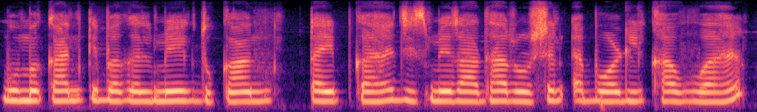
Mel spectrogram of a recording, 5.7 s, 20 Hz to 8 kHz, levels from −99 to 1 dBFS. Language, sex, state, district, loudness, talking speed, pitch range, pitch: Hindi, female, Jharkhand, Deoghar, -15 LUFS, 180 wpm, 220-230 Hz, 225 Hz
